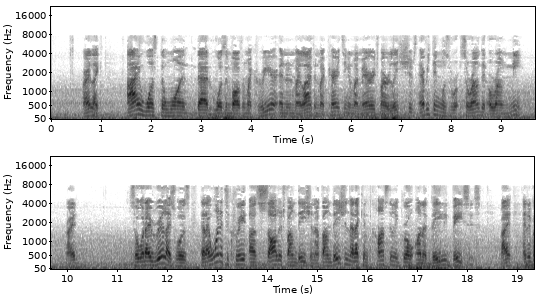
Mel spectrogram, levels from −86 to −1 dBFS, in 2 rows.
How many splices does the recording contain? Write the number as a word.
one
